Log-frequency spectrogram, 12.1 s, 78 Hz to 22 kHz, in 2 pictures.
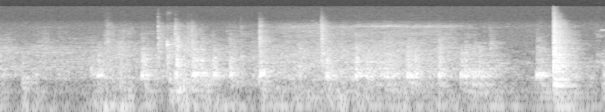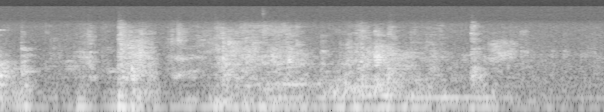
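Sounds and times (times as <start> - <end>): lift doors rattling and knocking: 0.9 - 6.2.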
